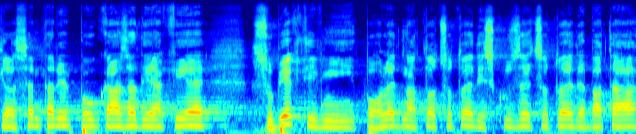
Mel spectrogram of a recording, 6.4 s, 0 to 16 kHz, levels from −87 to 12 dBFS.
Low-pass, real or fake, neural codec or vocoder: 14.4 kHz; real; none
